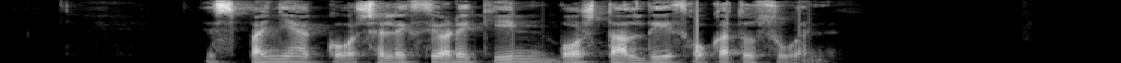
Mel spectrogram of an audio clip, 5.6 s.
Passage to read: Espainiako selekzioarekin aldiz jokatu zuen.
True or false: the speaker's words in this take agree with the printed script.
false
